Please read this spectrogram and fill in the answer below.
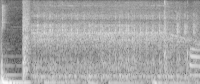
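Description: Nikai electric hand mixer running steadily with its beaters in cake batter, a continuous motor whir that takes over just after a burst of background music cuts off.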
